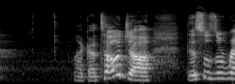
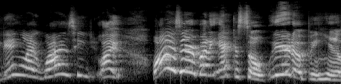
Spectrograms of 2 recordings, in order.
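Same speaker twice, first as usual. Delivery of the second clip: puzzled inner voice; 6 semitones higher, faster than usual. Retold or imitated. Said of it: "And I'm just sitting here like".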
